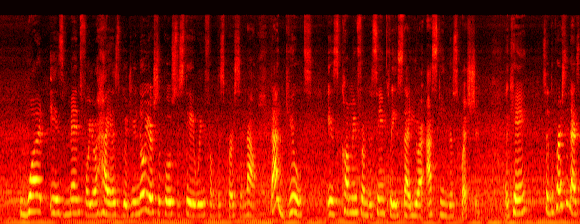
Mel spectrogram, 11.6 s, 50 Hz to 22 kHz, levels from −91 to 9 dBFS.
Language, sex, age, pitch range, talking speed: English, female, 20-39, 180-275 Hz, 190 wpm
